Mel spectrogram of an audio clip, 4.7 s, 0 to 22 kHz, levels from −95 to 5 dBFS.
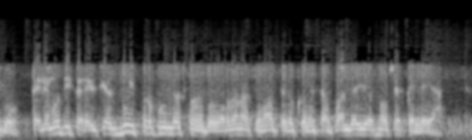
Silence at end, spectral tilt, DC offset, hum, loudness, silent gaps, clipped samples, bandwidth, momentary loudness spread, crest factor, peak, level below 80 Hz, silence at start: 0 s; -8 dB/octave; under 0.1%; none; -16 LUFS; none; under 0.1%; 8.4 kHz; 2 LU; 12 dB; -2 dBFS; -52 dBFS; 0 s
